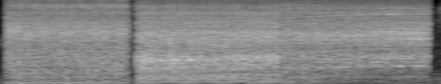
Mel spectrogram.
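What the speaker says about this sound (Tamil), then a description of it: "ட்ரில்லிங் இவ்வளோ வந்துட்டு ஆழமாக இறங்குது இல்லைங்களா?" A power drill bores into the floor of a house for anti-termite treatment, giving a loud, steady, harsh whine that stops briefly and then runs on without talk.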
